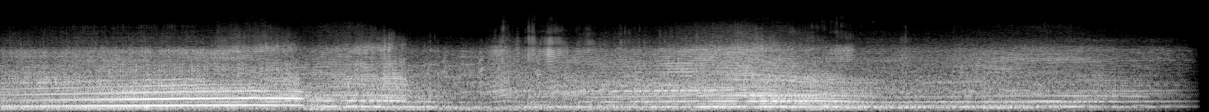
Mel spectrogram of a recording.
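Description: Four-cylinder engines of Hyundai Excel race cars revving as they drive past on the track, the engine note rising under acceleration. A second pass comes in about four seconds in, rising then falling away. The sound fades out near the end.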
